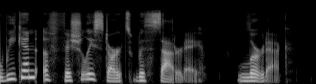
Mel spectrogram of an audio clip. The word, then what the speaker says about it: lørdag: Okay, that ø sound can be a little tricky if you're not used to it. The best way I can describe it is like the er sound in fur or burn.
